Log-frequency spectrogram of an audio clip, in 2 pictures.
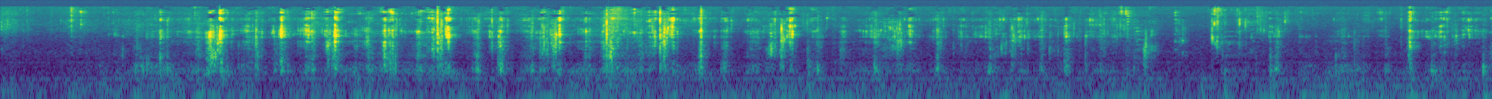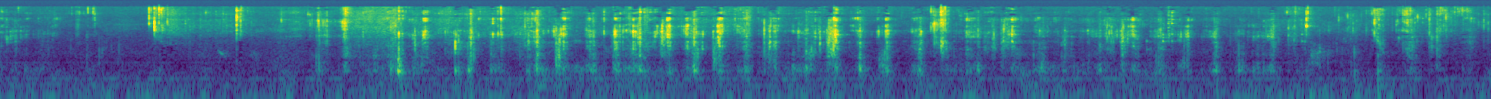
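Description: Close-up chewing of a mouthful of stir-fried minced pork with Thai basil and rice, quiet, with many small wet mouth clicks. It is busiest in two spells: the first few seconds and again about twenty seconds in.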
